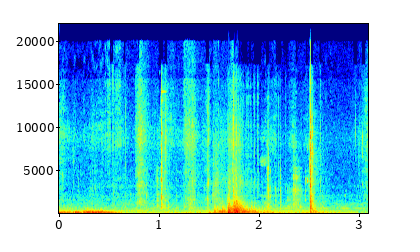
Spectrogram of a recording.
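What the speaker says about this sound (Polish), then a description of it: "Drzwi się zamykają." A door closes with a few knocks and a firm thud, then a sharper latch click near the end, heard up close.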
